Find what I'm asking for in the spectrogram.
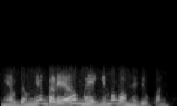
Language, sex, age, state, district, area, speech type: Santali, female, 30-45, West Bengal, Malda, rural, conversation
